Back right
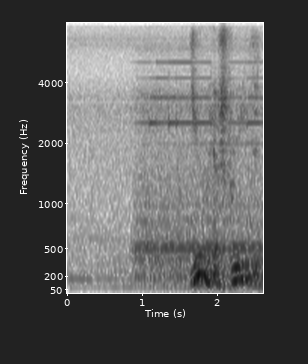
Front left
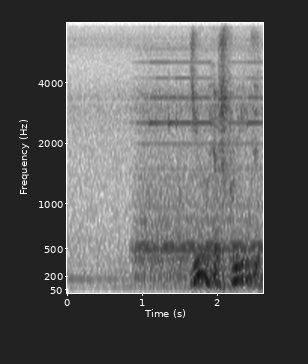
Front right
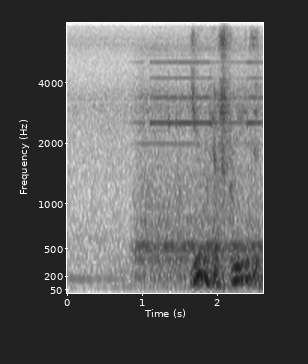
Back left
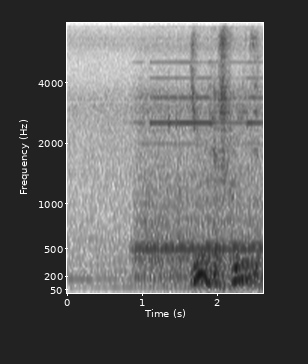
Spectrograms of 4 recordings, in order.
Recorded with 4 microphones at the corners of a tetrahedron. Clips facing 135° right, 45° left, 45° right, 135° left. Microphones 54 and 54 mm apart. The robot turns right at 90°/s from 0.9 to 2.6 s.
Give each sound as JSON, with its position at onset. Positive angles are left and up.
{"t": 1.6, "sound": "a man speaking", "azimuth_deg": -105, "distance_m": 0.7}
